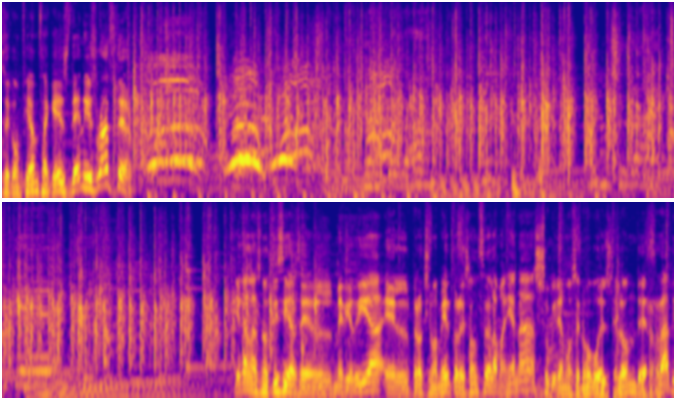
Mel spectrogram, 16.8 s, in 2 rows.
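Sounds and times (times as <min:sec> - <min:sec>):
speech: 0:00.0 - 0:01.9, 0:11.3 - 0:16.8
studio audience applause: 0:01.3 - 0:12.7.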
